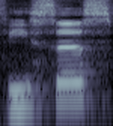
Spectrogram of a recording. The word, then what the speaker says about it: Physis: blind oracle they have named Physis, who, looking at the katakana, her name is actually supposed to be pronounced Physis, but I'm not doing that.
